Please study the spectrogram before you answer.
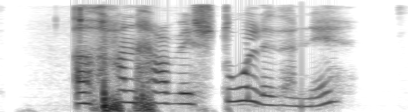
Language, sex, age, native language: Icelandic, female, 9, Icelandic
